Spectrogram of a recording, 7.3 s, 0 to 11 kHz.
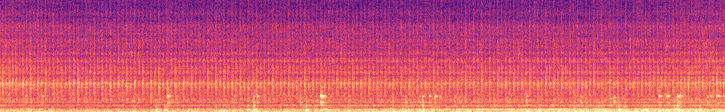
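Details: Land Rover Discovery 1 with 300Tdi diesel: rough idle with a loose, fairly irregular knock about two to three times a second; cause not yet identified.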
